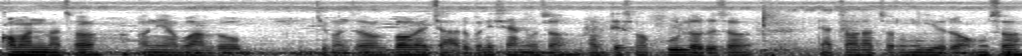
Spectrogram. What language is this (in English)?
Nepali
